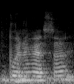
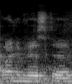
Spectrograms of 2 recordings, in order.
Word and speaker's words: Buena Vista: The pronunciation would most definitely be Buena, but that's not really the case here in Colorado.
